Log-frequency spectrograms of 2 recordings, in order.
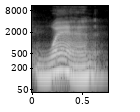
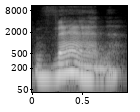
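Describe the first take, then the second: First: The word begins with a w sound. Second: The word begins with a v sound. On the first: The speaker calls it wrong. "Don't say wan" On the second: The speaker calls it right. "say van"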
